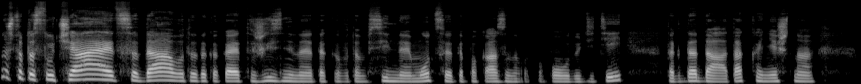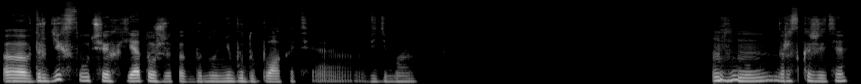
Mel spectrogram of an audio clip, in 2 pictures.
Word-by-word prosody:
Ну, 345 - -6
что-то 295 -5 +4
случается, 215 -2 +6
да, 185 +3 +6
вот 170 -1 -2
это 160 -1 0
какая-то 150 0 +2
жизненная 150 -3 -3
такая 135 0 -7
вот 135 - -16
там 135 -2 -7
сильная 145 0 -3
эмоция. 150 +1 -2
Это 140 +1 -8
показано 135 0 -3
вот 130 - -24
по - - -21
поводу 135 0 -5
детей, 140 +9 -5 0.4
тогда 140 +3 +1
да. 140 -3 +1
А 130 - -5
так, 155 +4 -1
конечно, 150 -2 -4 0.5
э, 145 0 +4
в 135 - -6
других 165 +10 -3
случаях 165 -5 -3
я 150 0 +3
тоже, 140 -3 -4
как 135 -2 -9
бы, 135 +2 -12
ну, 135 +1 -9
не 140 +2 -7
буду 140 -1 -9
плакать, 135 +1 -8
э, 160 - -19
видимо. 135 -2 -16 3.0
Мгм. 175 -1 -3
Расскажите. 155 0 -7
150 Hz, 140 wpm, -24 LUFS, 135-165 Hz, 3.0 s, случается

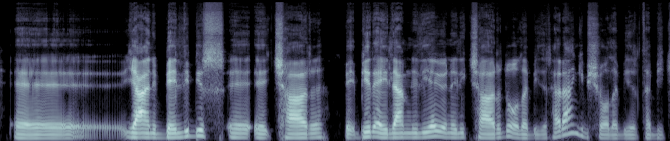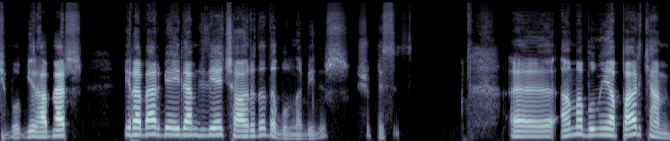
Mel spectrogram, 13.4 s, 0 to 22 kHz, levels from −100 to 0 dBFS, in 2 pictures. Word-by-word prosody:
Eee, 100 - -3
yani, 120 -3 +6
belli 125 +6 +1
bir, 160 -2 -1
e 115 -1 -4
eee, 110 -2 -4
çağrı 110 +1 +2 0.2
ve 105 -1 -7
bir 135 +1 +2
eylemliliğe 120 +3 +1
yönelik 120 -4 -6
çağrı 105 +2 -1
da - - -7
olabilir. 100 0 -7
Herhangi 195 -1 -4
bir - - -6
şey - - -5
olabilir 95 0 -11
tabii 95 +1 -15
ki - - -12
bu. 115 +4 -12
Bir 145 +1 -3
haber 160 +4 +3 0.4
bir 195 - -3
haber, 195 0 +5
bir 195 - 0
eylemliliğe 185 0 +1
çağrıda 160 +2 -1
da 105 - -4
bulunabilir, 95 -1 -13
şüphesiz. - - -18 1.1
Eee, 145 0 0
ama 175 +5 -1
bunu 175 +1 -3
yaparken 175 - +1
125 Hz, 155 wpm, -25 LUFS, 105-170 Hz, 1.1 s, yani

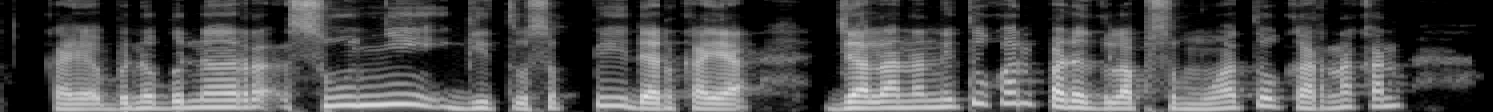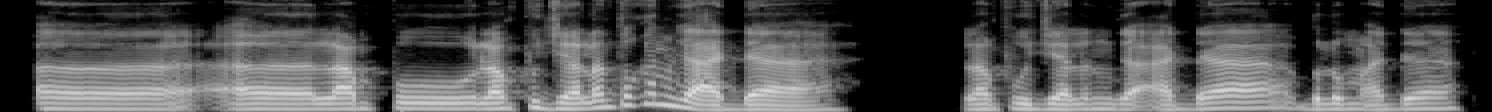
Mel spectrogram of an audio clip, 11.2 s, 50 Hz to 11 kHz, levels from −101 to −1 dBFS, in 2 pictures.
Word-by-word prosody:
kayak 150 0 -1
bener-bener 190 +5 0
sunyi 255 0 +1
gitu 165 -3 -4
sepi 245 - -5
dan 165 0 +4
kayak 155 -3 +2 0.3
jalanan 185 +3 +3
itu 210 +8 -3
kan 315 0 -2
pada 205 -4 +5
gelap 165 -1 0
semua 165 +2 -2
tuh 235 +5 -1
karena 175 +3 -2
kan, 225 +1 -2 0.5
eee 150 -2 0
eee, 150 0 +1
lampu 160 +1 +1
lampu 160 +4 +2
jalan 165 +4 +3
tuh 260 - 0
kan 295 - -1
nggak 190 -9 +6
ada, 130 -1 +1 0.5
lampu 145 +1 -1
jalan 150 0 0
nggak 150 - -2
ada, 165 +3 +2 0.3
belum 150 0 -2
ada 155 +4 -2
160 Hz, 165 wpm, -23 LUFS, 150-195 Hz, 0.5 s, nggak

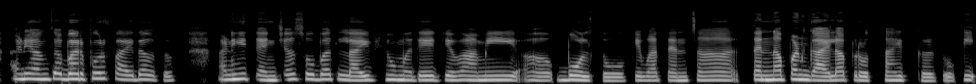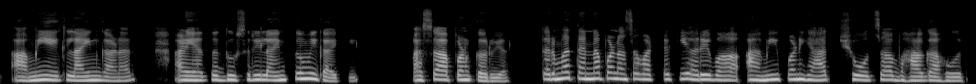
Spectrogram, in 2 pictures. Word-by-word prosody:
आणि 245 +1 +2
आमचा 245 +1 +2
भरपूर 250 +2 +2
फायदा 225 -1 -3
होतो. 195 -3 -6 0.5
आणि 235 +3 +3
त्यांच्यासोबत 230 +3 -2
लाईव्ह 195 -2 0
शोमध्ये 200 -2 +1
जेव्हा 200 0 0
आम्ही 200 0 +2
अ, 185 -2 -4
बोलतो 190 -4 0
किंवा 185 -1 -3
त्यांचा 195 +2 -3 0.2
त्यांना 215 0 +4
पण 225 -2 +4
गायला 190 +1 +1
प्रोत्साहित 195 +1 -2
करतो 165 0 -6
की 210 -2 -2 0.3
"आम्ही 195 +5 +4
एक 195 +1 -3
लाईन 190 +1 +3
गाणार 170 +2 -5 0.4
आणि 200 -1 +2
आता 195 +2 -1
दुसरी 215 +1 +1
लाईन 205 0 +3
तुम्ही 265 -1 +5
गायची, 155 -1 -5 0.6
असं 200 +3 -1
आपण 215 0 +3
करूया." 155 -3 -1 0.4
तर 240 0 +1
मग 290 - +5
त्यांना 260 0 +4
पण 275 -2 +2
असं 245 0 0
वाटतं 235 0 -2
की 255 - -1
"अरे 225 -2 +3
वाह! 200 -1 0 0.2
आम्ही 210 +2 +5
पण 230 0 +3
ह्याच 200 0 0
शोचा 210 -1 -2
भाग 185 0 -1
आहोत 170 -1 -2
200 Hz, 150 wpm, -23 LUFS, 190-225 Hz, 0.6 s, तुम्ही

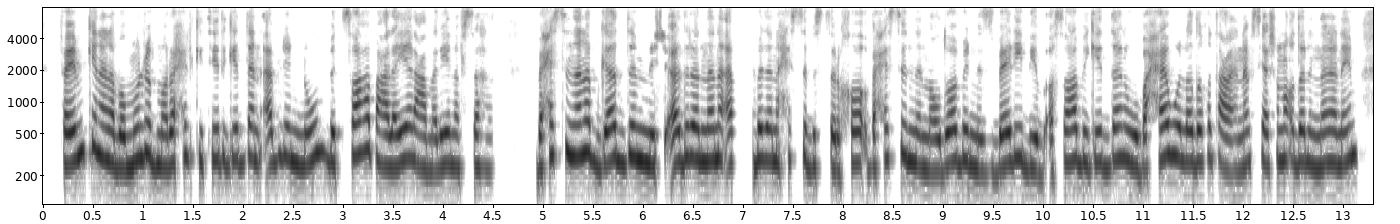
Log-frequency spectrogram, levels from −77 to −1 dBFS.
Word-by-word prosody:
فيمكن 320 +7 +3
أنا 275 -3 +3
بامُّر 255 +6 +3
بمراحل 255 +3 0
كتير 280 -1 -5
جدًا 280 +1 -3
قبل 275 +4 -2
النوم، 280 +3 0
بتصَعَّب 310 +7 +1
عليّا 250 +2 +2
العملية 240 -2 0
نفسها، 240 -1 -6 0.4
باحِسّ 305 +7 -2
إن 315 -2 +5
أنا 315 +2 +4
بجد 270 +1 +2
مش 265 -4 +4
قادرة 270 +4 +3
إن 275 -1 +3
أنا 275 -2 +1 0.2
أبدًا 280 0 +2
أحِسّ 280 +2 -7
باسترخاء، 245 0 -2
باحِسّ 280 +5 -6
إن 275 -4 +2
الموضوع 230 +2 +1
بالنسبة 240 -3 0
لي 285 +2 -1
بيبقى 225 -2 -2
صعب 270 +4 -1
جدًا، 265 +2 -2
وباحاول 275 +4 +1
أضغط 270 +2 -1
على 225 -2 -2
نفسي 265 +2 -4
عشان 275 +2 -3
أقدر 270 0 0
إن 250 -2 -1
أنا 265 +1 0
أنام، 265 +5 -1
265 Hz, 180 wpm, -23 LUFS, 245-285 Hz, 0.4 s, إن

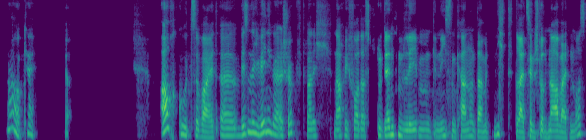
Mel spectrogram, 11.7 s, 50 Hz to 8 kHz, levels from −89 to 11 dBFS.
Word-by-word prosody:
Ah, 295 +3 -2
okay. - - -6 0.6
Ja. - - -11 1.8
Auch 375 -5 +7
gut 165 -5 -3
soweit. 120 -6 +1
Äh, 155 -1 -2
wesentlich 200 +2 +1
weniger 210 -1 +2
erschöpft, 185 +7 -4
weil 140 +1 -2
ich 145 0 -14
nach 140 0 -1
wie 150 - -6
vor 145 +2 -4
das 140 -1 -4
Studentenleben 140 -4 +1
genießen 135 +1 -6
kann 130 +3 +1
und 135 -4 -5
damit 125 +7 -1
nicht 295 - -6
13 - - +4
Stunden 125 -3 -2
arbeiten 120 -2 +3
muss. 185 +9 -7
145 Hz, 135 wpm, -23 LUFS, 130-175 Hz, 1.8 s, Auch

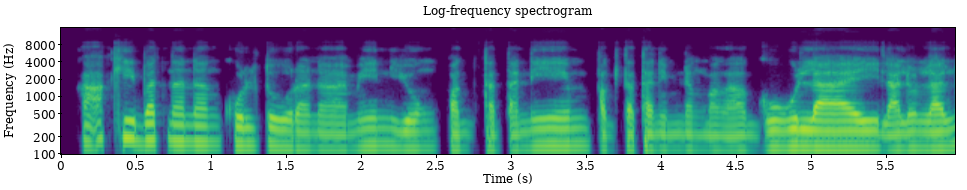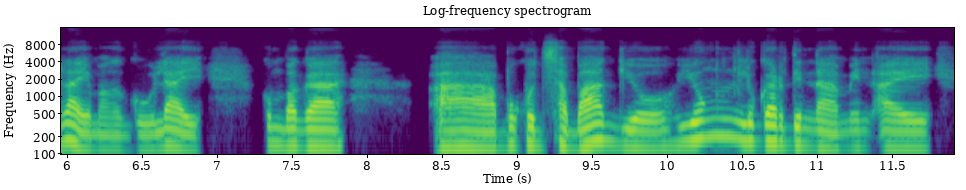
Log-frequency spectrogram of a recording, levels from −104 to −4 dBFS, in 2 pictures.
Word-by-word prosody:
kaakibat 175 -3 -1
na 165 - -1
ng 155 -1 -4
kultura 140 -4 -1
namin 115 +5 -6
yung 125 0 -4
pagtatanim, 120 +5 -4
pagtatanim 115 +1 -5
ng 110 -1 -8
mga 105 0 -5
gulay, 125 0 +4
lalong 115 +2 -1
lalo 120 +3 +2
na 165 -5 +6
yung 115 -1 -2
mga 110 0 -7
gulay. 115 +2 +1 0.5
Kumbaga, 135 -2 +4 0.6
ah, 125 -1 +3
bukod 145 0 0
sa 145 - +1
Baguio 135 -4 +3
yung 190 +5 +1
lugar 160 -3 +4
din 145 -3 0
namin 125 0 -2
ay, 125 -1 0
130 Hz, 135 wpm, -24 LUFS, 120-140 Hz, 0.6 s, na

